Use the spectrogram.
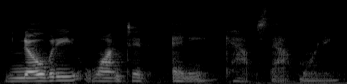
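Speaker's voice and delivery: hushed whisper. A narrator's reading. Storyteller whispers the sad news to children. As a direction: drop to a whisper for the listeners.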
